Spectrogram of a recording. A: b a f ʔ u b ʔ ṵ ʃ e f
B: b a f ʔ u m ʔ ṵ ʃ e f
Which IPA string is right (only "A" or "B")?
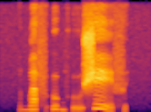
A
